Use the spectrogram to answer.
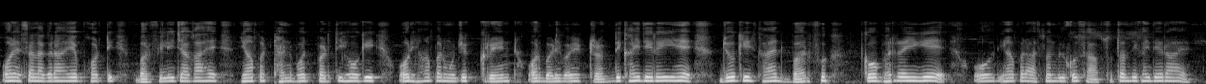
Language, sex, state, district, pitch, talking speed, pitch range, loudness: Hindi, male, Rajasthan, Nagaur, 155 Hz, 230 wpm, 150-165 Hz, -16 LUFS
